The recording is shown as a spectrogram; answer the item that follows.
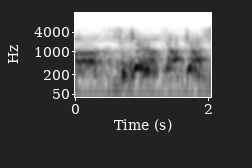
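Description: A man's voice making short yelping vocal sounds into a microphone, three or four in quick succession, while the backing track drops back.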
